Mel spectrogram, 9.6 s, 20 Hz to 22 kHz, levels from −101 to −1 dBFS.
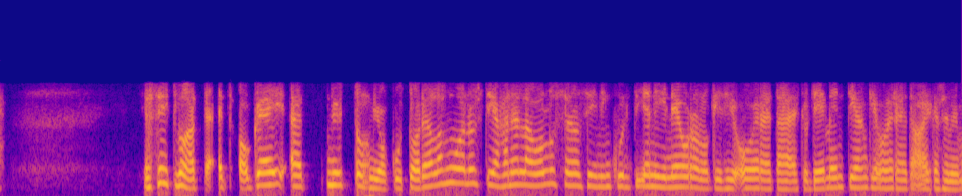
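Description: Throughout, the speech carries the buzzy, gravelly roughness of the GSM full-rate codec, which fits a 13 kbps coder. The line runs from 200 Hz to 3.6 kHz. Unlike plain band-limiting, the excitation itself sounds coarse. At 3.64 to 3.71 s and again at 9.30 to 9.34 s, lost GSM frames leave the last good sound held as a metallic ring rather than cutting to silence. The first gap, about 60 ms, points to three lost frames; the second, to one.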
